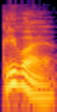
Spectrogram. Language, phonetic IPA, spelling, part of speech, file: Russian, [krʲɪˈvajə], кривая, noun, Ru-кривая.ogg
- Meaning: curve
